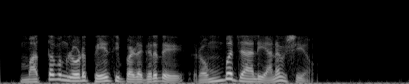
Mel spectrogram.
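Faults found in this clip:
Bluetooth CVSD headset codec, whole clip. Speech capped near 3.8 kHz, s sounds scratchy, grainy hiss under everything, loud bright bits distort. Plainly audible. Sounds like 64 kbps one-bit delta modulation whose adaptive step can't keep up with fast transients. Headset link, not mic.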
